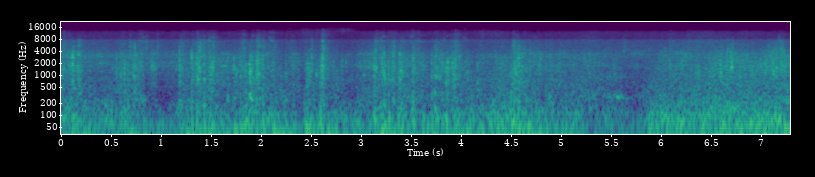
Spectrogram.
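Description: Bike tyres rumble and crunch over dirt and rocks.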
